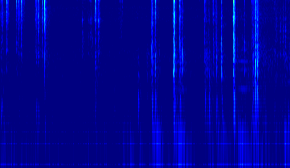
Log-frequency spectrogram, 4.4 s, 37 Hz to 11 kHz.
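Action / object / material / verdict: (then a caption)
tap / plastic wiper control stalk / plastic / none. Long acrylic nails tap and scratch the long, thin, black plastic multifunction wiper and indicator stalk, seemingly hollow, on the steering column of a classic Mercedes 200. About eight quiet, sharp, bright clicks stand out at irregular intervals among softer scratchy rustles, each dying away almost instantly.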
